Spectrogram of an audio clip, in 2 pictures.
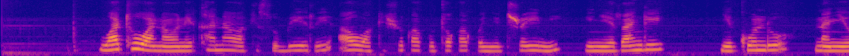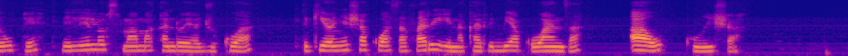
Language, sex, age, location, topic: Swahili, female, 18-24, Mombasa, government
